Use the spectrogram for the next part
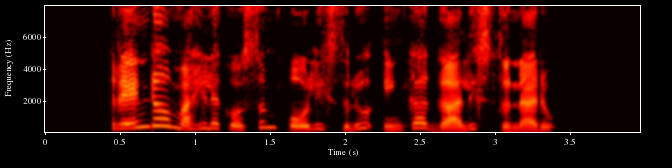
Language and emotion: Telugu, neutral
